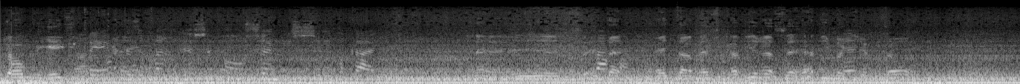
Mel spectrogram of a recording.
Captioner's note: laughing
